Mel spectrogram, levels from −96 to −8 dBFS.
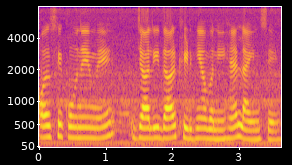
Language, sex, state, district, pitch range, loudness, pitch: Hindi, female, Uttar Pradesh, Lucknow, 205-235 Hz, -14 LUFS, 220 Hz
